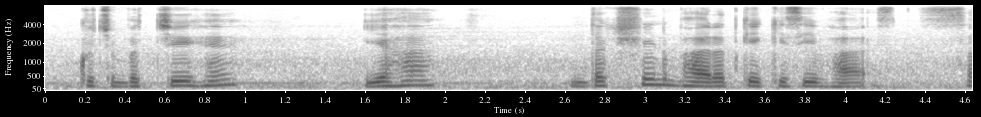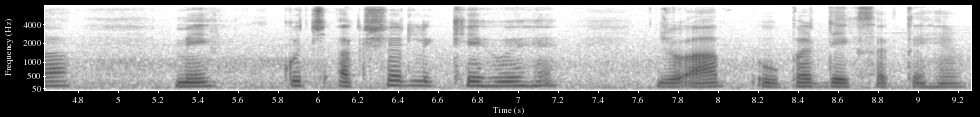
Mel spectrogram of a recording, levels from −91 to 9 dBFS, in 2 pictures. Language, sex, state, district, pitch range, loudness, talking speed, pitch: Hindi, male, Uttar Pradesh, Varanasi, 120-155 Hz, -32 LUFS, 140 wpm, 140 Hz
